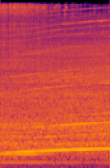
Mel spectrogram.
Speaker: You'll hear it start to spin down and wind up here a little bit, and that means it's done grinding.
